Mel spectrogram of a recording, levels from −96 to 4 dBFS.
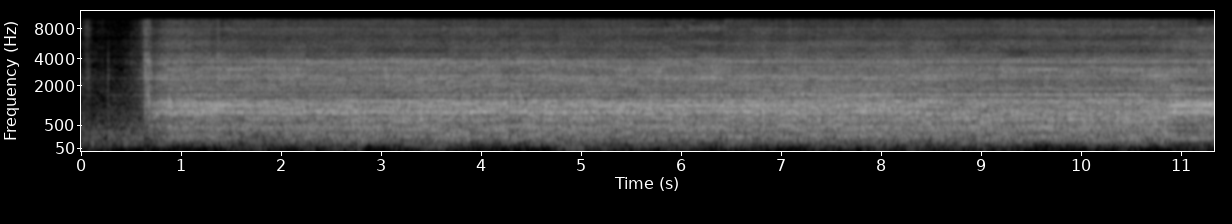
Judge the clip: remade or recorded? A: remade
